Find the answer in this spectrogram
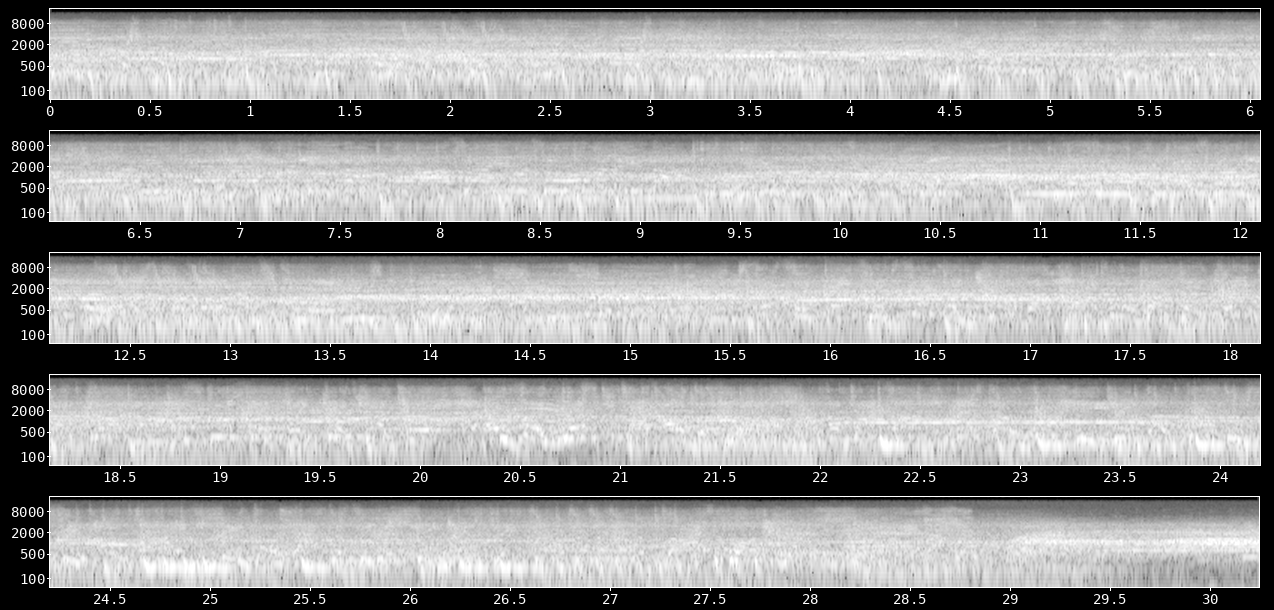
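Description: Loud cheerleading routine mix music played over an arena crowd cheering and screaming; the music stops near the end.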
